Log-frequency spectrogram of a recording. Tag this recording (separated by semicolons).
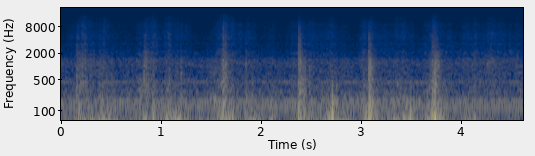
cloth; move; sound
